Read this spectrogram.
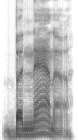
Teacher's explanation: in the word banana the first and last a are pronounced as a schah so it sounds more like bu this sound may seem small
